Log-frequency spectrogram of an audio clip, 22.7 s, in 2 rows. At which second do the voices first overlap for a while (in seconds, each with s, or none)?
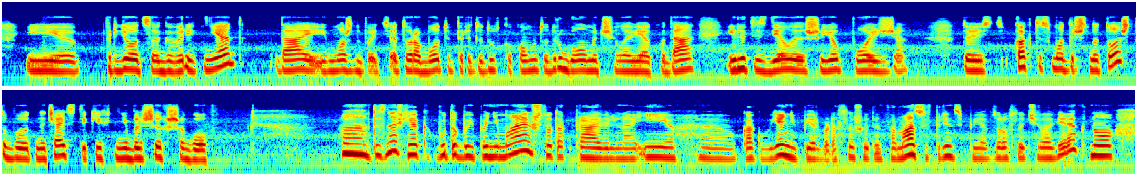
none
